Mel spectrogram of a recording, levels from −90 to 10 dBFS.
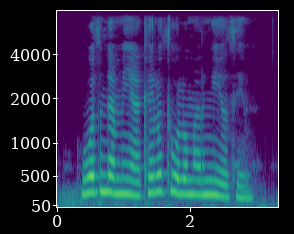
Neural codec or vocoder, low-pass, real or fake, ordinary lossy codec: none; 7.2 kHz; real; AAC, 48 kbps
